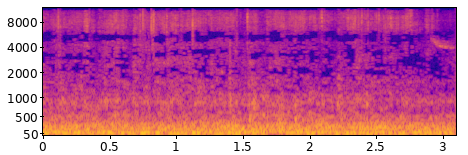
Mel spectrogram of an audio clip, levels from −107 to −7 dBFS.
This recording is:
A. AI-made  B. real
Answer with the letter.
B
